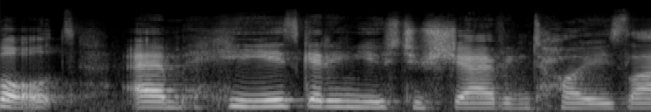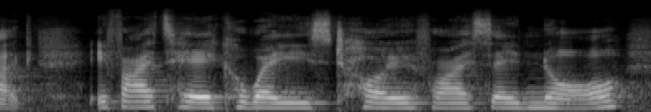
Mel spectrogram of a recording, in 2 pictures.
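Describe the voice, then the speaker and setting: A woman at medium pitch with an English accent, very cleanly recorded over a silent background. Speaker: vlogger. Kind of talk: casual vlog talk.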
